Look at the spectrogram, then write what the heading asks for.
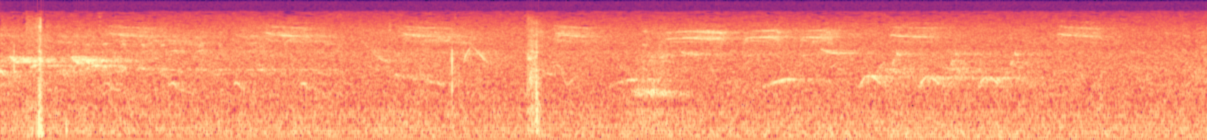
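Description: Near silence of woodland with faint, distant songbird calls: short high chirps repeated throughout, and a few lower chirps midway. Three faint clicks are also heard, the last about two and a half seconds in.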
